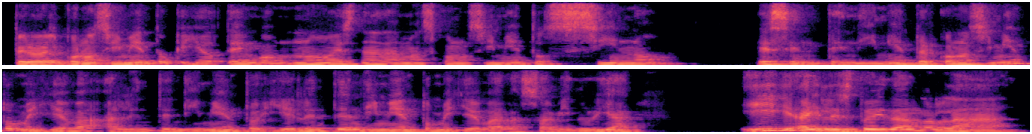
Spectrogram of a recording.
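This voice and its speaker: A man's voice: fairly high pitch, dark tone. A man, a pastor and counselor, sharing a rambling, emphatic story in an online class. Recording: roomy echo.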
